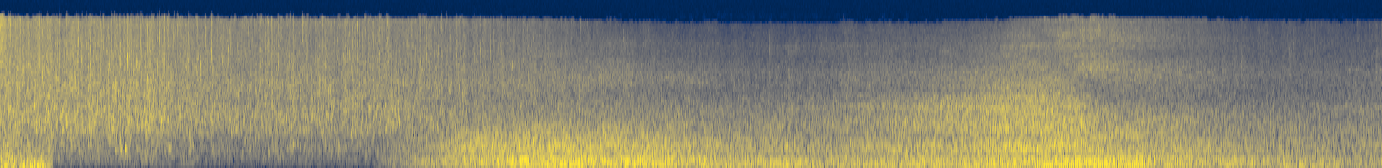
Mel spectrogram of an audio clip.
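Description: A steady high hiss, then from about five seconds in, street traffic noise with a low rumble that swells twice as cars go by.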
